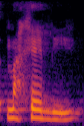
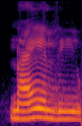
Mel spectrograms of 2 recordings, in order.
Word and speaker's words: Naheli: And I was like, no, the H is silent because it is a Mexican name. It comes from Mexican descent. And so my name is Naeli without the H in the middle that you normally see in there.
